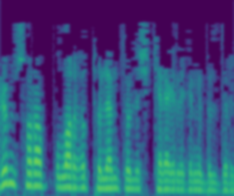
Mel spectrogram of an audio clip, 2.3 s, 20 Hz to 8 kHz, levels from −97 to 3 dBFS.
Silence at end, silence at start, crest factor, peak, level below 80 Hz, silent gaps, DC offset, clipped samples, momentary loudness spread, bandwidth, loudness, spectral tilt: 0 s; 0 s; 16 dB; -8 dBFS; -54 dBFS; none; under 0.1%; under 0.1%; 7 LU; 5.8 kHz; -25 LUFS; -11.5 dB/octave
